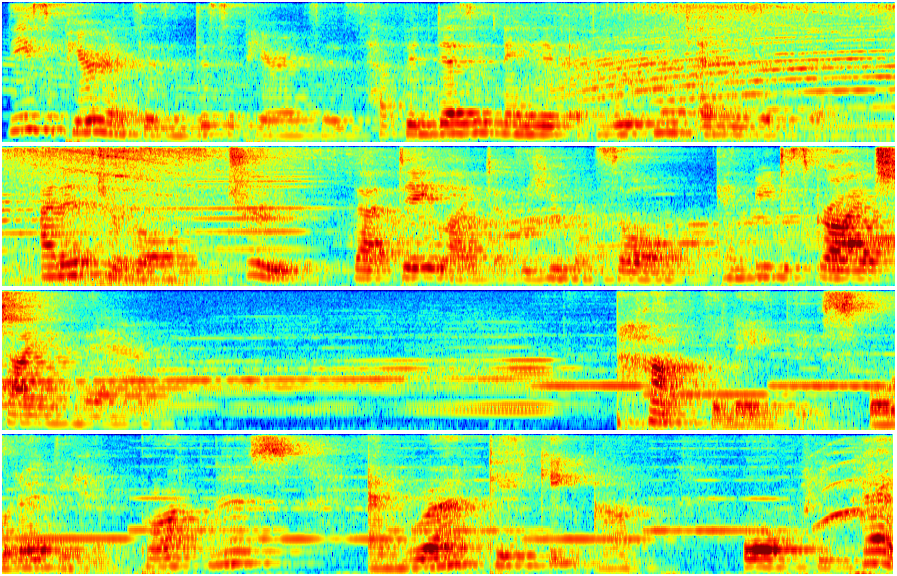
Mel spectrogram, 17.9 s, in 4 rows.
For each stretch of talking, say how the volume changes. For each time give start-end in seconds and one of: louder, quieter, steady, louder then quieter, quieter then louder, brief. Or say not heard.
0.0-9.7 steady
12.0-17.8 louder.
